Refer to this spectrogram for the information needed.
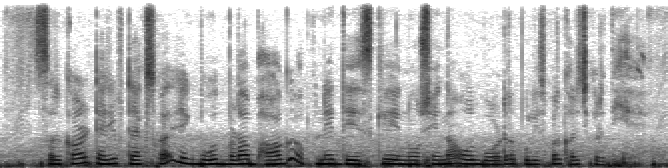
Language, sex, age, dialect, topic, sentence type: Hindi, male, 25-30, Hindustani Malvi Khadi Boli, banking, statement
